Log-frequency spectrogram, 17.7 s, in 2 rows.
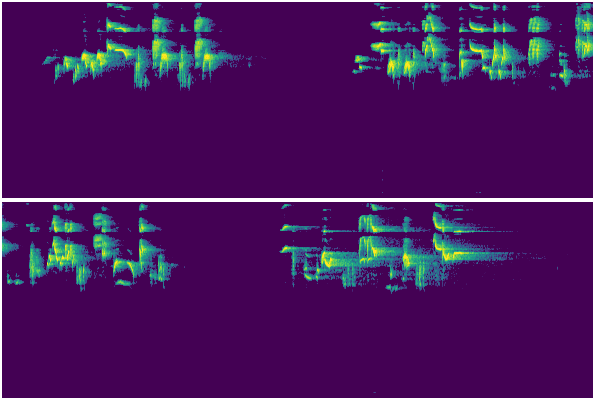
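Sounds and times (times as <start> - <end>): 
Siberian rubythroat Luscinia calliope singing: 0.6 - 3.5, 5.3 - 11.4, 13.0 - 16.5.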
